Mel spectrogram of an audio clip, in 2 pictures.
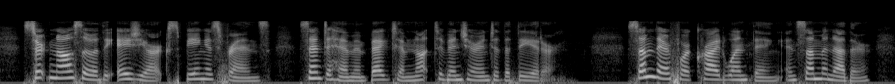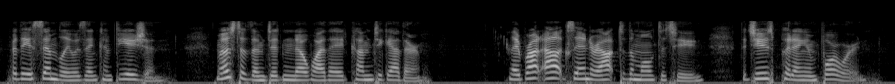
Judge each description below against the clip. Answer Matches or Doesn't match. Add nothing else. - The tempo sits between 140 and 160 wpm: Doesn't match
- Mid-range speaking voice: Doesn't match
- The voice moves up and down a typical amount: Matches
